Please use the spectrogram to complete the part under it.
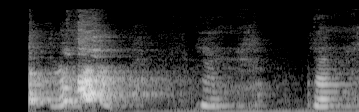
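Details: A Great Dane lying in bed and refusing to get up, complaining: a moaning grumble with a groaning tone, then two shorter, lower grunts a half second apart, indoors.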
